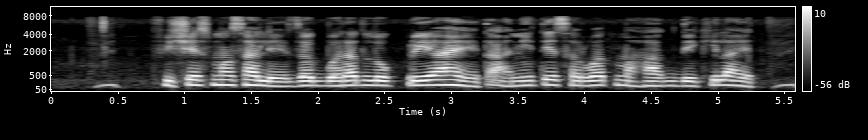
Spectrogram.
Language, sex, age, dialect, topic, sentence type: Marathi, male, 18-24, Varhadi, agriculture, statement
